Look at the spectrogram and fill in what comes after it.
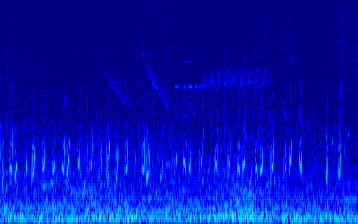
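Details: Outdoors for the first time, two female guinea pigs named Sheik and Penny explore and eat grass, uttering fast repeated clicking chutters, punctuated by descending whistle sweeps, against a steady low background hum.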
